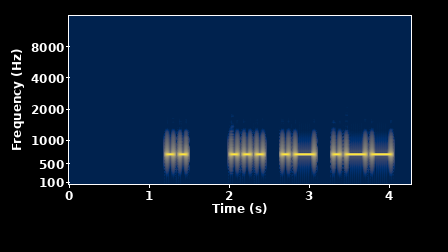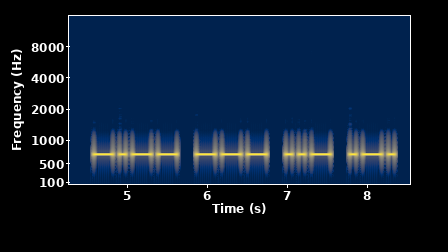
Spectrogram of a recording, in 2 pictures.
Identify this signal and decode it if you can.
Morse code, heard as a keyed tone, about 15 wpm, 700 Hz. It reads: I SAW YOUR
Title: Sentences from Top 1000 Words - Review Part 1 - 15wpm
